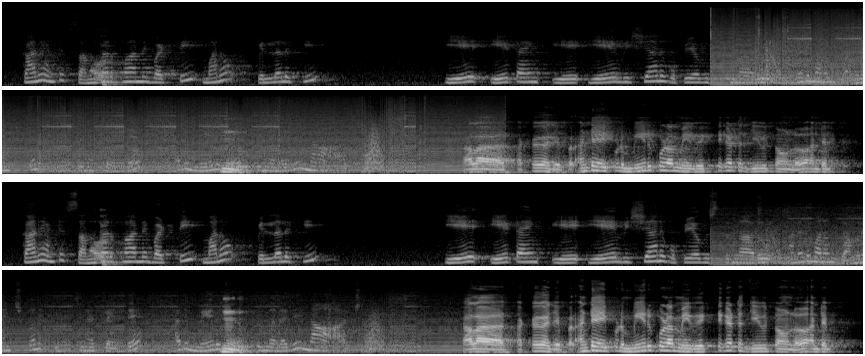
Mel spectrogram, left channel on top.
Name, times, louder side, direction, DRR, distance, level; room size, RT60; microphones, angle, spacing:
voice 1, 0.2-3.2 4.4-10.0 10.3-12.4, right 2 dB, 40° right, 7 dB, 1.2 m, -31 dB
sound 1, 7.1-13.7, left 3 dB, 75° left, 1.8 m, -33 dB
voice 2, 13.2-16.9, right 3 dB, 60° right, 8 dB, 2.4 m, -20 dB
26.0 x 16.5 x 9.8 m, 0.84 s
head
